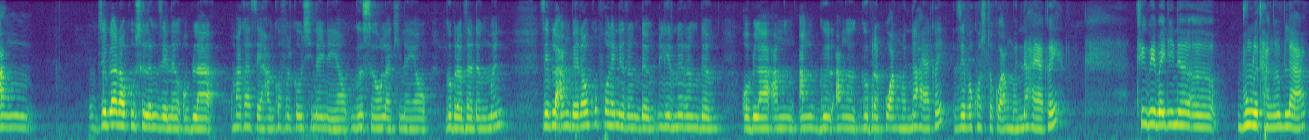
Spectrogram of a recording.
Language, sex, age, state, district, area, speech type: Bodo, female, 18-30, Assam, Kokrajhar, rural, spontaneous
